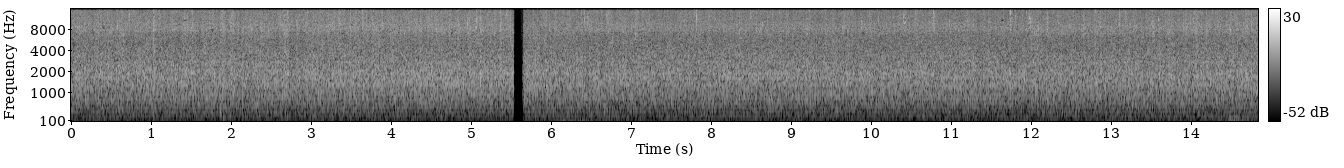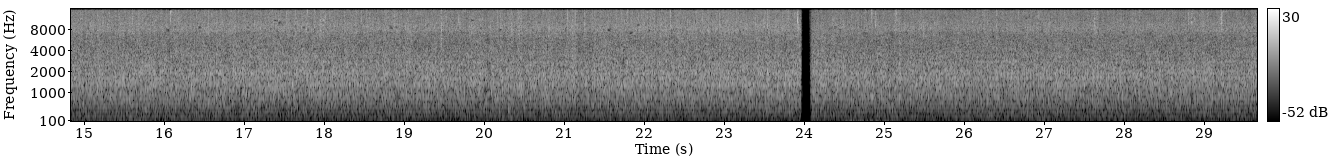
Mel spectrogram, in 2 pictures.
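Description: Steady rain falling, an even hiss of many drops. The sound cuts out for an instant twice.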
